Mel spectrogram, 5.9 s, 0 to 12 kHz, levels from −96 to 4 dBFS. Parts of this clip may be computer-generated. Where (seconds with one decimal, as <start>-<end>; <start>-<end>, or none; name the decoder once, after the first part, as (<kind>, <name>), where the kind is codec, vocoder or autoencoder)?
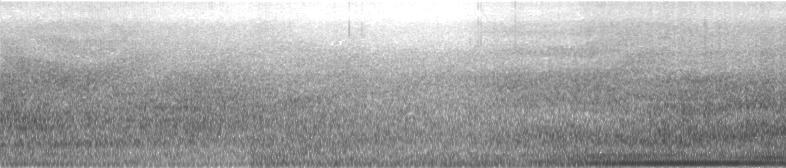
4.0-4.7 (vocoder, Vocos)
